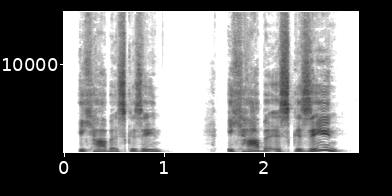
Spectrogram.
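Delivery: high, loud insistent shout. Acted. Witness yells that he saw it. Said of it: "schrie Lebesjetnikow".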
